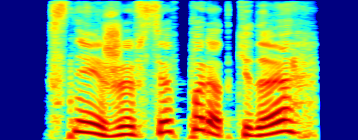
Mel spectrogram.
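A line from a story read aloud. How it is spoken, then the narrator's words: Trembling voice. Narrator (Russian): Дрожащим голосом произнесла Силк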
